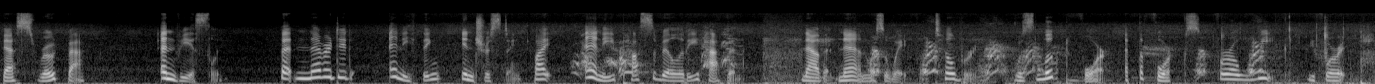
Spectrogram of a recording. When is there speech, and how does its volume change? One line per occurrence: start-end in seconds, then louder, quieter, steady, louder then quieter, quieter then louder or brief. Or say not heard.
0.0-13.7 steady.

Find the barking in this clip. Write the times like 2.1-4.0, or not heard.
5.7-12.9.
